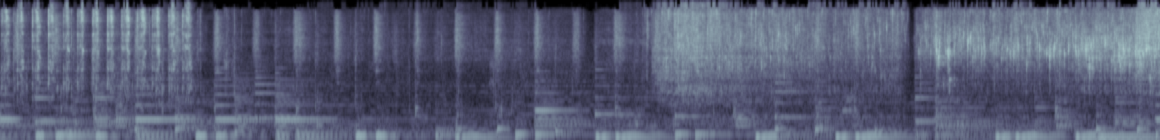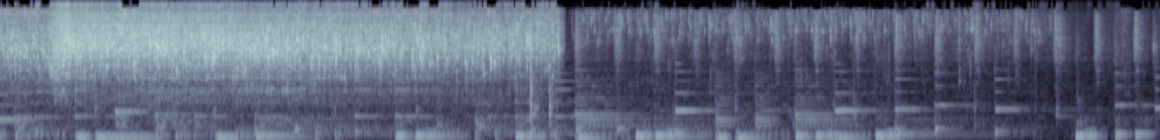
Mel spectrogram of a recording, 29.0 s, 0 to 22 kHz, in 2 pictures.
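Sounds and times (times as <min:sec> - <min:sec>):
background music: 0:00.0 - 0:29.0
food sizzling in a pan: 0:08.0 - 0:28.8.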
